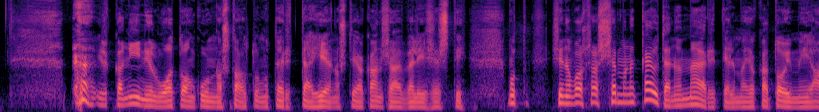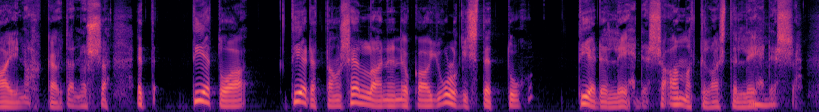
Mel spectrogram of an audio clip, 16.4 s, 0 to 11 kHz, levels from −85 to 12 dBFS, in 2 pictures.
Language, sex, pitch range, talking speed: Finnish, male, 115-150 Hz, 110 wpm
